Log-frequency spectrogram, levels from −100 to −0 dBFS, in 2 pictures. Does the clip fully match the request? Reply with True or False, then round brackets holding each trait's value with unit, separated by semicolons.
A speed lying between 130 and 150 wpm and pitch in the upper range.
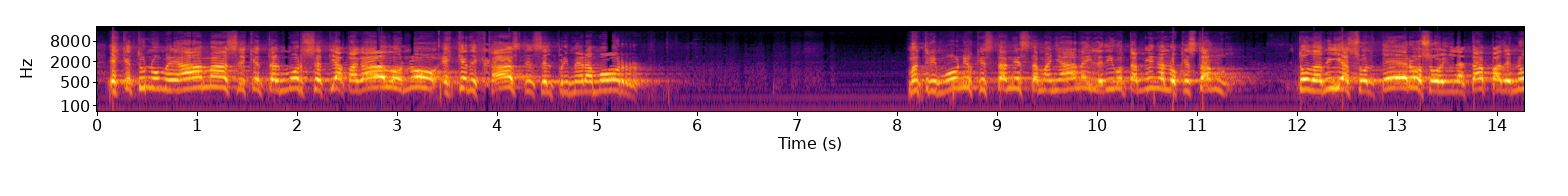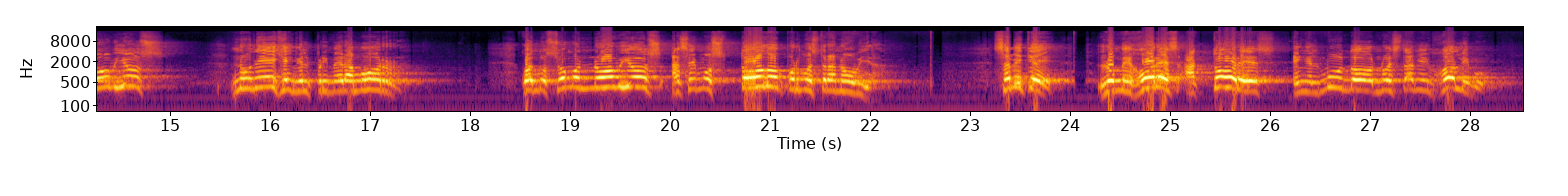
True (140 wpm; 310 Hz)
